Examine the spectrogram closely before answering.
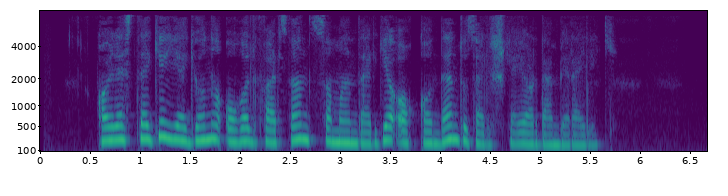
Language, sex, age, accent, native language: Uzbek, female, 19-29, Andijon, Uzbek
